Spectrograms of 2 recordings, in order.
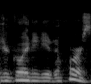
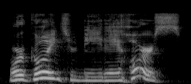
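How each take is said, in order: First: It is said at normal pace and volume. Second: It is said slowly and a little louder.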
